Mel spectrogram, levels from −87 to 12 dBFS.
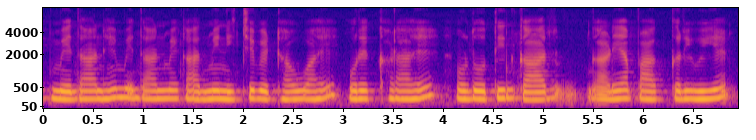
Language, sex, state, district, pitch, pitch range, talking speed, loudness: Hindi, female, Bihar, Begusarai, 195 Hz, 190-205 Hz, 200 wpm, -14 LUFS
